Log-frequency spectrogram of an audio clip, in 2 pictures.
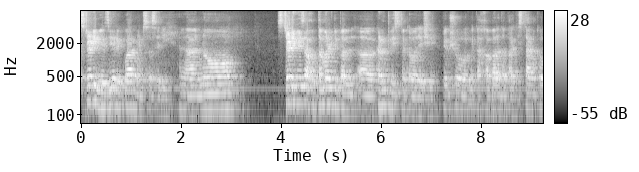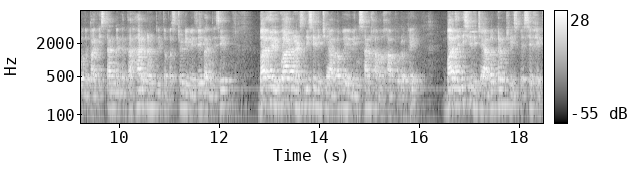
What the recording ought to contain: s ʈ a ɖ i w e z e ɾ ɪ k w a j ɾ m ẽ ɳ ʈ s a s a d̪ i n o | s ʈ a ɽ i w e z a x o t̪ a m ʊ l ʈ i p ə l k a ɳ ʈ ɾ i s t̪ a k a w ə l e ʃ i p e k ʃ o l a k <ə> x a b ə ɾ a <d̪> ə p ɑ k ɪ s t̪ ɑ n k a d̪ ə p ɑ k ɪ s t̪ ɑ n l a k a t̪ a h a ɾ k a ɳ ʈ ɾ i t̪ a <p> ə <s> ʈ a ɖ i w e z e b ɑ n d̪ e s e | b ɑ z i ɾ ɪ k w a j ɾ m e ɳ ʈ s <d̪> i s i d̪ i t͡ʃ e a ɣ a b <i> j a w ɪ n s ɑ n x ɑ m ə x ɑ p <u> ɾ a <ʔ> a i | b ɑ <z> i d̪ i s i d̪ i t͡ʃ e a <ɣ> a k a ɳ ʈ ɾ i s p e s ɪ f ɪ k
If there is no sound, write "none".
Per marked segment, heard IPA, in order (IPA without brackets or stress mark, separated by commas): a, d̪, p, s, d̪, a, u, k, z, ɣ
